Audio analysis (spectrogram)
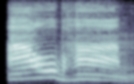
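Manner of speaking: "আহ্বান" very slowly as ao-bhan; correct pronunciation, drawn out. Shown as a demonstration. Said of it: "এটার উচ্চারণ কি?".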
